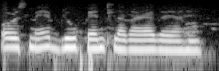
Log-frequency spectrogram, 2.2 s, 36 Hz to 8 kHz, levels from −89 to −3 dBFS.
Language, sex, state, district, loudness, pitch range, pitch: Hindi, female, Arunachal Pradesh, Longding, -14 LUFS, 185-220 Hz, 205 Hz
